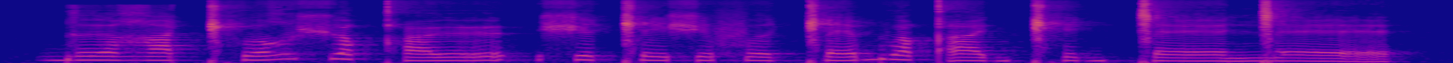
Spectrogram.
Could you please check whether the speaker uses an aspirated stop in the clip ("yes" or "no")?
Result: yes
